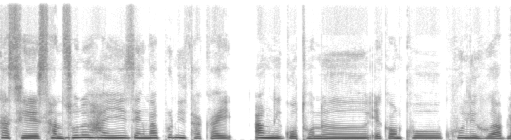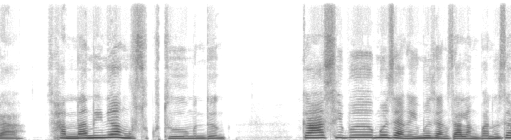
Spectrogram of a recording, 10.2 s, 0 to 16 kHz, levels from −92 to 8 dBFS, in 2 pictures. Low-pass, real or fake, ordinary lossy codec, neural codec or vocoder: 14.4 kHz; real; Opus, 32 kbps; none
